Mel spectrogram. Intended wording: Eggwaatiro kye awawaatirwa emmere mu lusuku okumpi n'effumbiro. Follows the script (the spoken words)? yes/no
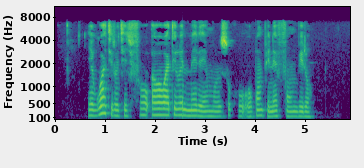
no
